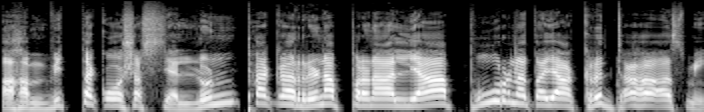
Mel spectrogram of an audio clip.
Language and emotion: Sanskrit, angry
